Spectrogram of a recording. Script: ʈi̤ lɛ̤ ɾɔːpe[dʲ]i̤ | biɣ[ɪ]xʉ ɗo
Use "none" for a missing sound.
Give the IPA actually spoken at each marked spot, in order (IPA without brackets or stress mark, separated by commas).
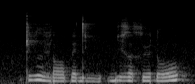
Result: d̪, ə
